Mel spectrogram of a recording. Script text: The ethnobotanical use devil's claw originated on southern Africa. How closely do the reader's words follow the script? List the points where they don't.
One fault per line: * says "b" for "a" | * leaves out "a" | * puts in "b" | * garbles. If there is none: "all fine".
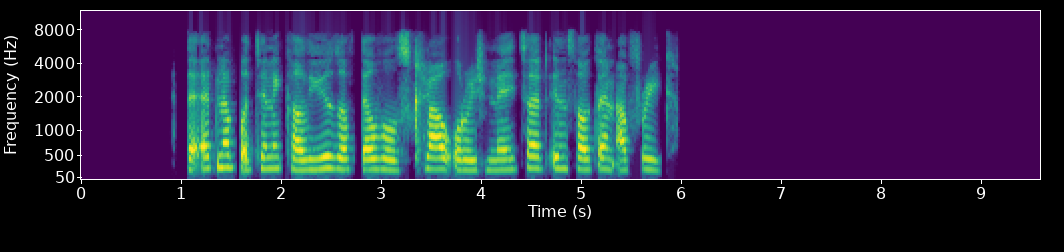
* puts in "of"
* says "in" for "on"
